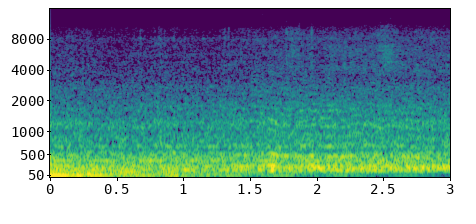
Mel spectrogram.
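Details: Honey bees buzzing in a house hive after brood has hatched out, a steady low drone with dense hum throughout and no clear breaks.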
